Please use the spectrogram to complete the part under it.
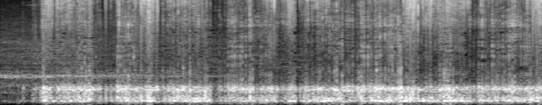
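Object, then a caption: Metal mesh microphone grille. Long acrylic nails scratch quickly across the hollow black metal mesh grille on top of a desktop microphone. The result is a dense, continuous, low rumbling scrape with a muffled, boomy body. It kicks in after a quiet half-second and runs steadily, with brief dips along the way.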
